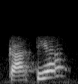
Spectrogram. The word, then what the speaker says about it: Katia: It's Katia. – Katia. Katia. – K-A-T-I-A.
